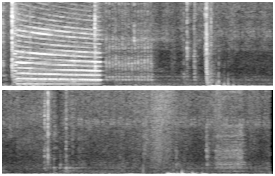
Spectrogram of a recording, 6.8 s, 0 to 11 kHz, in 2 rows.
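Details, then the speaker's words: TRS-80 Model I floppy drive struggling to read a disk: a buzzing step tone, then scattered clicks and thumps as the head keeps seeking. The drives likely need cleaning, possibly alignment, or the power supply may be at fault; the NewDOS disk may have failed. "wonderful model one is having issues reading the floppy again I'm gonna have to get some images for new das"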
